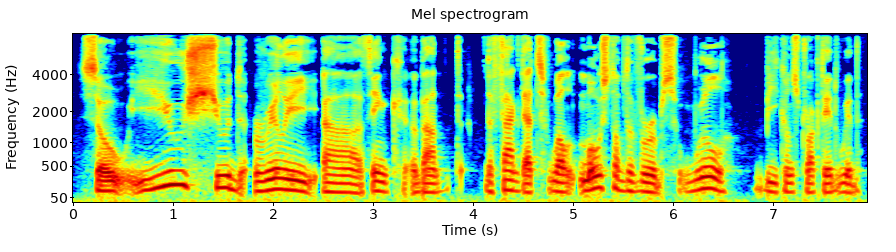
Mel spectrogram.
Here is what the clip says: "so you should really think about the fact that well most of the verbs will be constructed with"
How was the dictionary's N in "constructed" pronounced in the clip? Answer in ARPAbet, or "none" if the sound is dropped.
N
